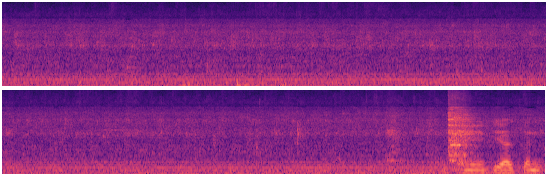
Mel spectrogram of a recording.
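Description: Steady hum of a running motor with a rushing noise over it. A person's voice breaks in briefly near the end.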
